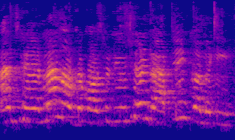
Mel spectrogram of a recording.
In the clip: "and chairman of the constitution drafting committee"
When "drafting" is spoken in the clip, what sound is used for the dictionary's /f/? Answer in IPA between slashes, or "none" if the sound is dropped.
/p/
